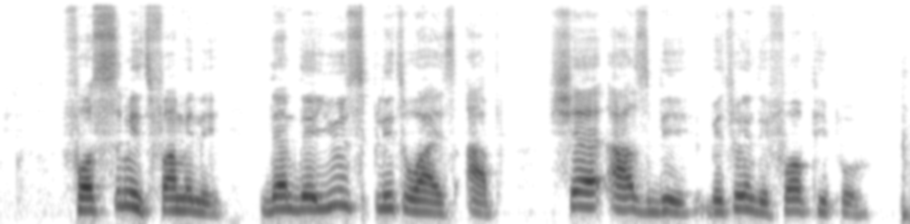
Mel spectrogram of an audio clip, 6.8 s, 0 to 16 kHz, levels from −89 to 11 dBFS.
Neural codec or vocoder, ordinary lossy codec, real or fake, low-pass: none; none; real; 14.4 kHz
